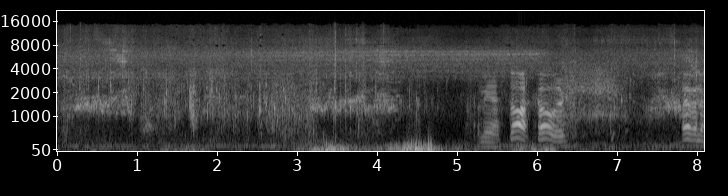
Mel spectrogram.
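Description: Low rumble against the microphone for about two seconds midway, then a brief faint voice.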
